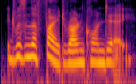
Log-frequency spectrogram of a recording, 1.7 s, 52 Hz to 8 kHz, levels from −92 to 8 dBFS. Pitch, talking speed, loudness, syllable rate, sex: 220 Hz, 245 wpm, -16 LUFS, 5.7 syllables/s, female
